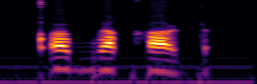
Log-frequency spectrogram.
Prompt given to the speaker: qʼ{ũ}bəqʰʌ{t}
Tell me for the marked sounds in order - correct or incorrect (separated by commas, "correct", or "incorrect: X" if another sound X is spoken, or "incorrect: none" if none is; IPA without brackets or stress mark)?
incorrect: u, incorrect: ʈ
